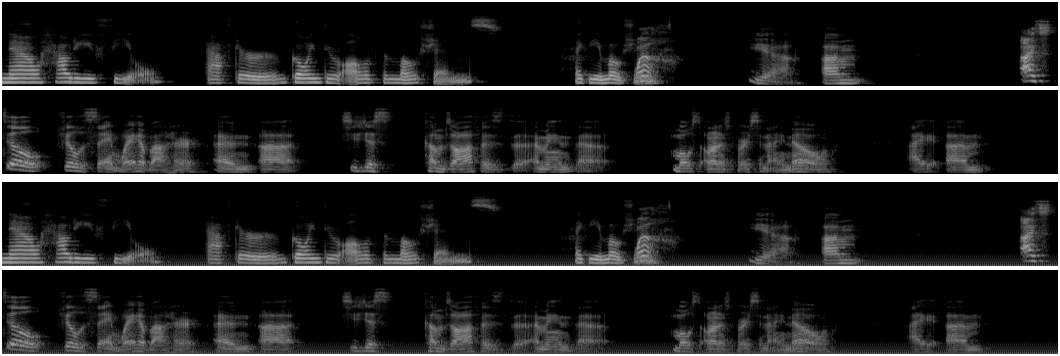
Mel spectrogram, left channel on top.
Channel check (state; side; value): noise; right; hum, 19 dB below the sound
